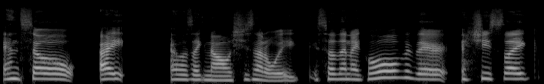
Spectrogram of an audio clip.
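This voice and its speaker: Woman, thirties, higher voice, loose chatty podcast co-host, dry studio sound. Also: normal speed, a bit bright, clean tone, dry recording. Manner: laughs often, chatty storytelling. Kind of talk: casual chat.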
